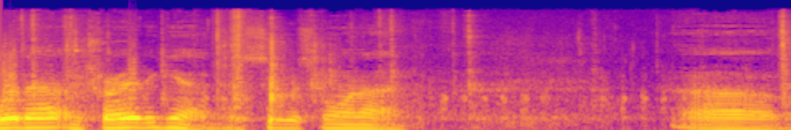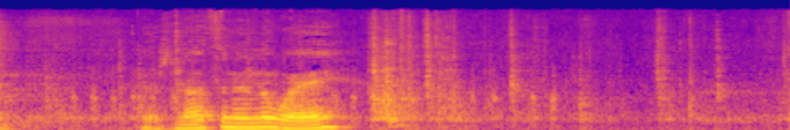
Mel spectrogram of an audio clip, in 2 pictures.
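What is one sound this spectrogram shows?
A circuit board scrapes against a metal case as it is pulled out and put back.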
